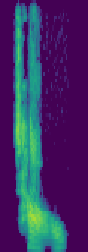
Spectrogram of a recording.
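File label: "吵" Chinese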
